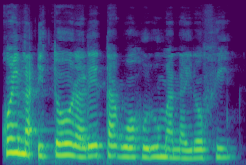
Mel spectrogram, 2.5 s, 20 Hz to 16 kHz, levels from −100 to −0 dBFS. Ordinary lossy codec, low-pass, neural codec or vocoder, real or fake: AAC, 64 kbps; 14.4 kHz; codec, 44.1 kHz, 7.8 kbps, Pupu-Codec; fake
